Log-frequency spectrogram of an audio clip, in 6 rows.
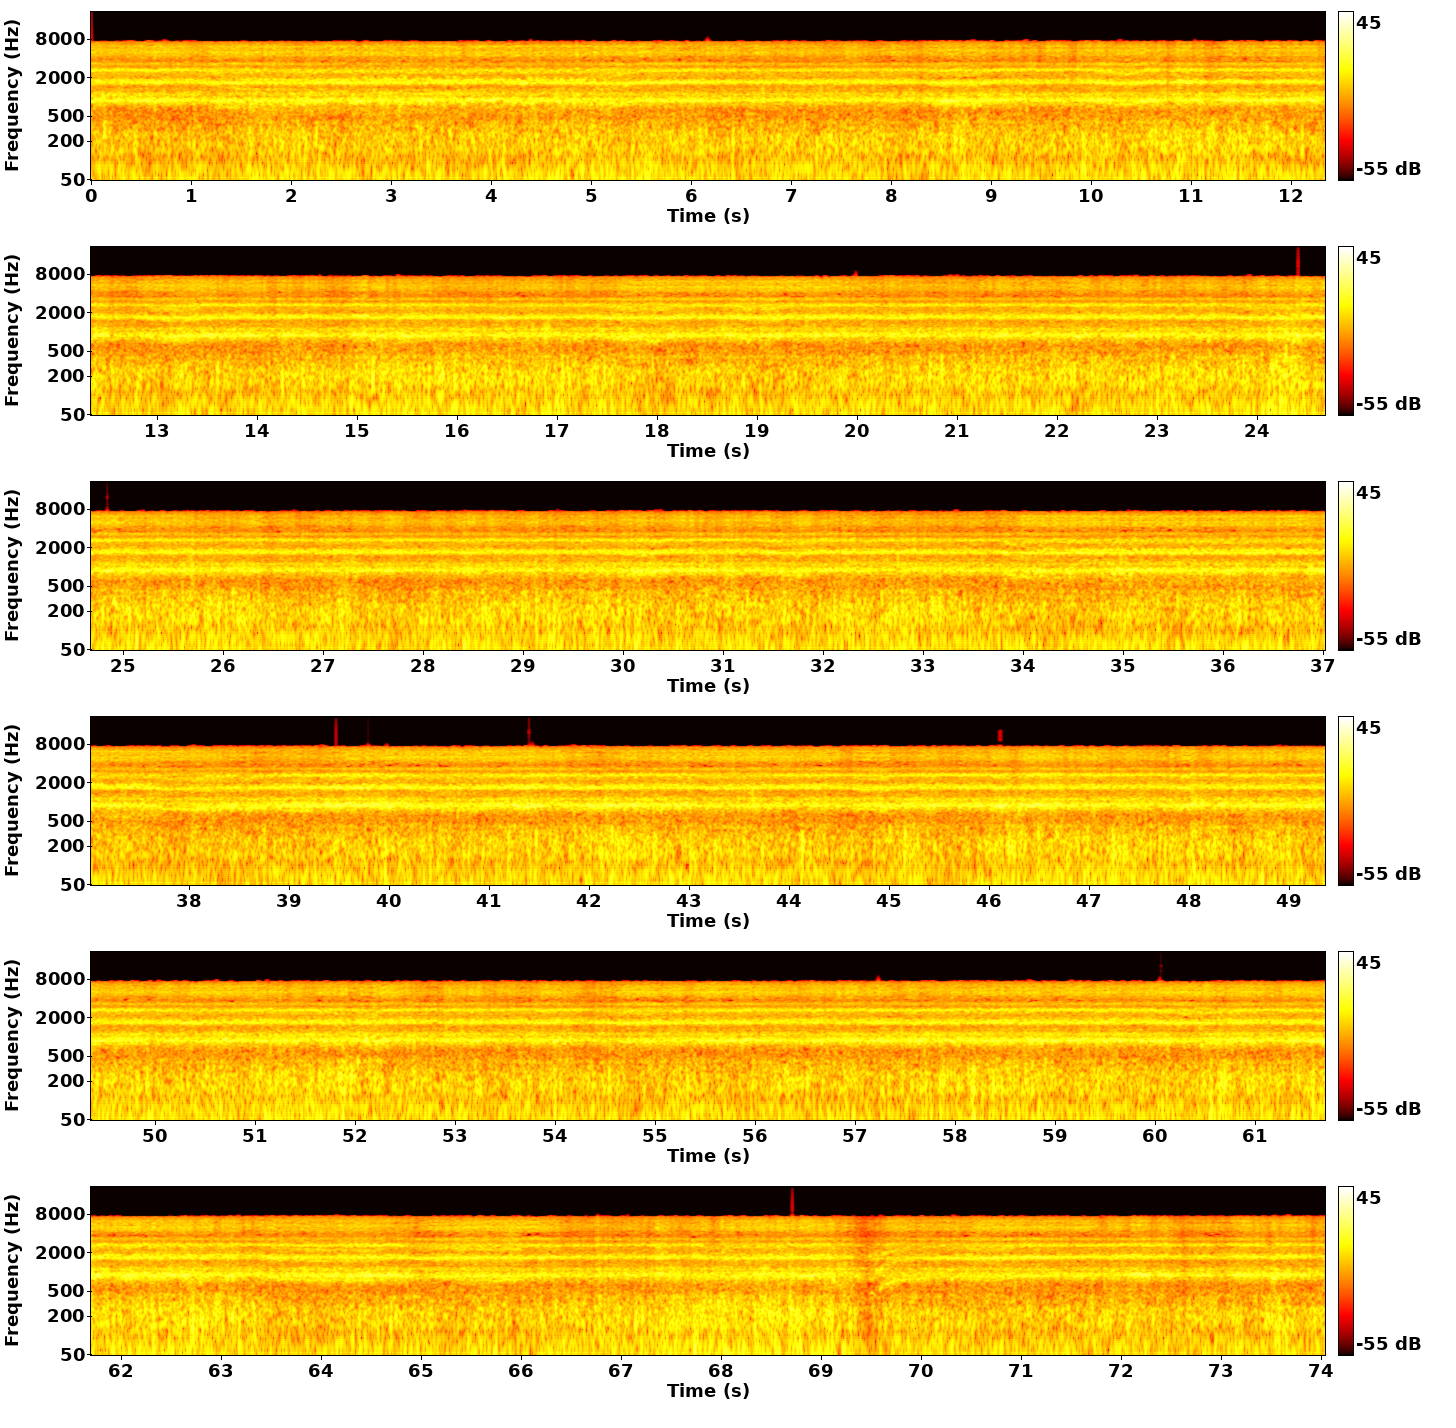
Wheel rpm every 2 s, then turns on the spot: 230, 200, 200, 230, 230, 230, 230, 230, 230, 220, 230, 230, 230, 230, 230, 230, 230, 210, 190, 210, 220, 230, 230, 230, 230, 230, 230, 230, 230, 230, 230, 240, 220, 230, 170, 210, 230.
none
